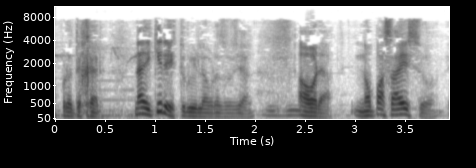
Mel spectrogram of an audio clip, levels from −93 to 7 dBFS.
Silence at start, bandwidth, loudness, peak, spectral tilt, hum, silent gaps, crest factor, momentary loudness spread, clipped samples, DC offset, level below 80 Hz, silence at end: 0 s; 8.2 kHz; -19 LUFS; 0 dBFS; -5 dB/octave; none; none; 20 dB; 15 LU; under 0.1%; under 0.1%; -58 dBFS; 0.1 s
